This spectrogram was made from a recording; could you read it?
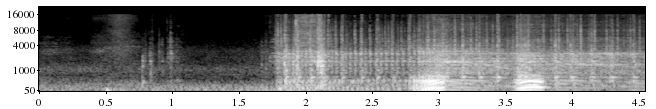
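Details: Kawasaki KE100 two-stroke after muffler tip replacement, being diagnosed for hesitation, first cold start: silence, then it catches at about two seconds with a couple of crisp blips; starts cleanly.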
